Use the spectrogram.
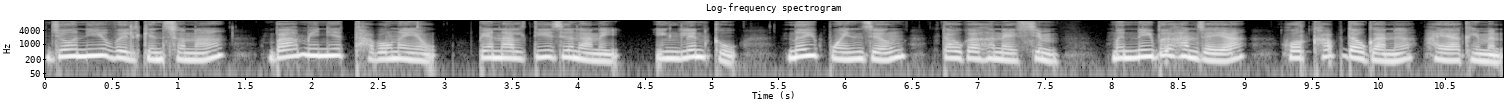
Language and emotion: Bodo, neutral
